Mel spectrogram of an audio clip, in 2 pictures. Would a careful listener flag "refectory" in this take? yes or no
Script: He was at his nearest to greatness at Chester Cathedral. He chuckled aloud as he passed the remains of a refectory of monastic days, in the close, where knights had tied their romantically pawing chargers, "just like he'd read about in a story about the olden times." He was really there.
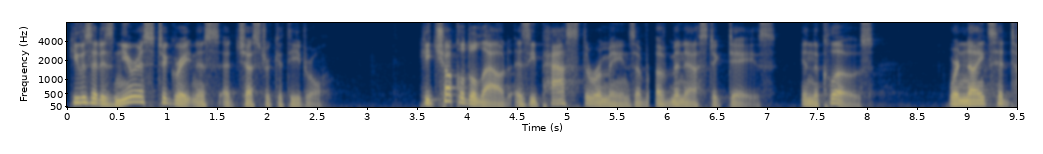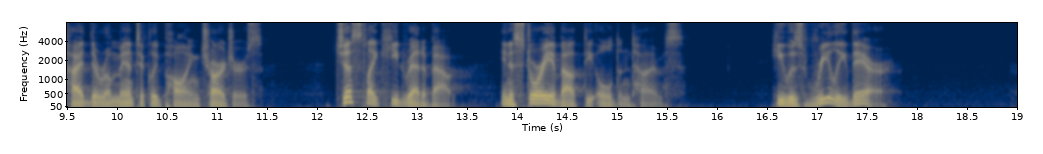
yes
